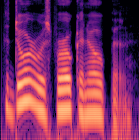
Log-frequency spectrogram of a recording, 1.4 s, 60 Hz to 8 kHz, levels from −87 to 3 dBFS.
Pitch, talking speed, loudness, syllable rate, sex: 175 Hz, 215 wpm, -15 LUFS, 5.3 syllables/s, female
